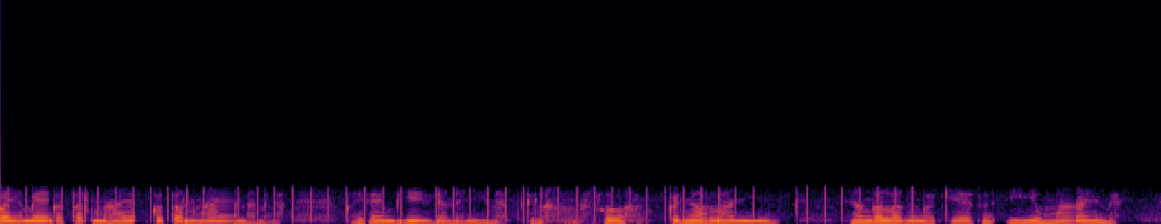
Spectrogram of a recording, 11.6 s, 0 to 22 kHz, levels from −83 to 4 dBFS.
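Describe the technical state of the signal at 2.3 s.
At 2.3 s the sound sits inside a stretch of lost iLBC frames running from 2.20 to 2.36 s, a 140 ms gap that fits seven lost 20 ms frames. The decoder fills it by repeating the last pitch cycle blended with noise, so it comes across as a held, slightly buzzy vowel-like tone, and normal sound returns almost immediately after 2.36 s.

A train of clicks runs over the same moment, part of a regular series at 5.64 clicks per second from 0.08 to 9.13 s, about fifty in all, peaking roughly 10 dB above the signal. They are evenly spaced, similar ticks, likely from interference in the equipment or a faulty connection.

Underneath, the whole signal carries the iLBC codec's narrowband character. The line passes only about 300 Hz to 3.6 kHz, and each 20 ms frame is coded independently. That leaves plainly audible rough, synthetic texture and dull, band-limited tone, consistent with the 15.2 kbps mode.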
